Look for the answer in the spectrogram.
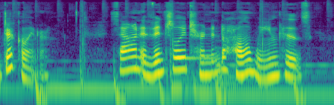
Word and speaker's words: Samhain: It's spelled S-A-M-H-A-I-N, so it's like Samhain, but it's pronounced Samhain. Samhain was the first day of November, and the Celts would celebrate the start of winter.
